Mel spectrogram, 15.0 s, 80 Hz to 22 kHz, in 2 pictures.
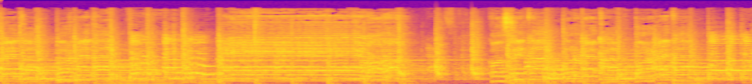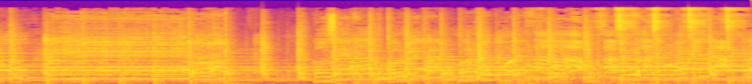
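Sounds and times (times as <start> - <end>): drums: 0.0 - 15.0
people singing: 0.0 - 15.0.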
